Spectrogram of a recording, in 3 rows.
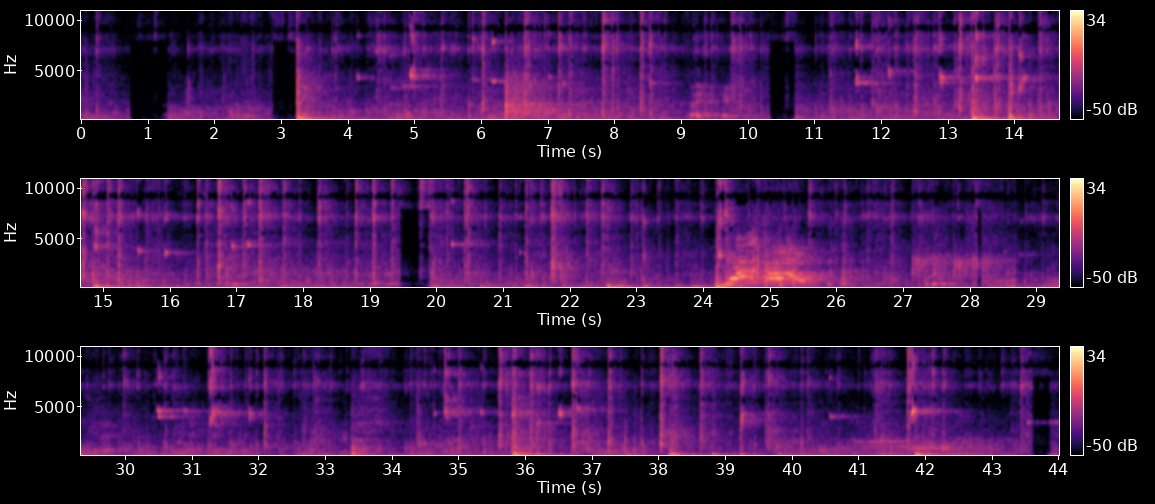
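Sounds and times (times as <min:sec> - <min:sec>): chatter in a hall: 0:00.0 - 0:44.0.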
